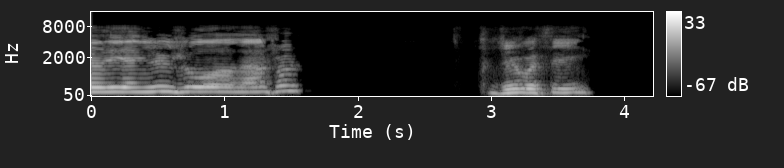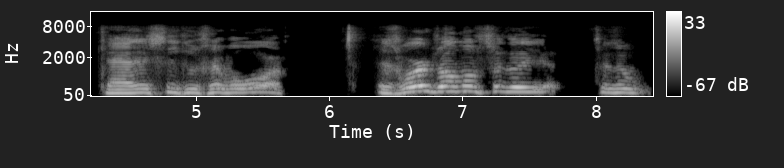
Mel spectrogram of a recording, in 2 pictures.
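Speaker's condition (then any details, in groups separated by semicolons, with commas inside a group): Parkinson's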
